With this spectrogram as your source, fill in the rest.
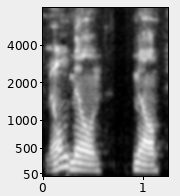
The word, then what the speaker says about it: Milne: How you pronounce his name? Milne.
